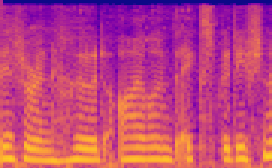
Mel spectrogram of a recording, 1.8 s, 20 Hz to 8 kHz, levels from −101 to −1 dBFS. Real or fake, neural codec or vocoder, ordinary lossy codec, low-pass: fake; codec, 16 kHz, 1.1 kbps, Voila-Tokenizer; MP3, 64 kbps; 7.2 kHz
